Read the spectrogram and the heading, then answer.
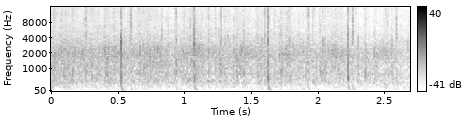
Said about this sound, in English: Never afraid of clapping for the glory of God in church.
